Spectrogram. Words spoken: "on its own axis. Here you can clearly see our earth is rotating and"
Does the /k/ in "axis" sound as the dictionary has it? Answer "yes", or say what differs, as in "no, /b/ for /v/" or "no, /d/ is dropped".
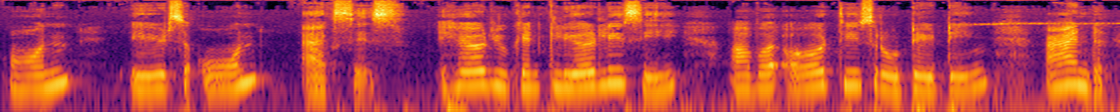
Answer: yes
